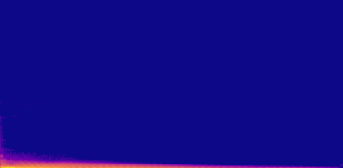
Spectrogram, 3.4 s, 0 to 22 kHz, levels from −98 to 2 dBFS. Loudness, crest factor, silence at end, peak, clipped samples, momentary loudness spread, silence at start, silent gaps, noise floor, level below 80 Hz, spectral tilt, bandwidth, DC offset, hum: -22 LUFS; 18 dB; 1.55 s; -2 dBFS; under 0.1%; 25 LU; 0 s; none; -66 dBFS; -24 dBFS; -16 dB/octave; 0.9 kHz; under 0.1%; none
